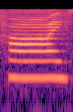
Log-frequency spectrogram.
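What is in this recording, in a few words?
"haai1", Cantonese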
